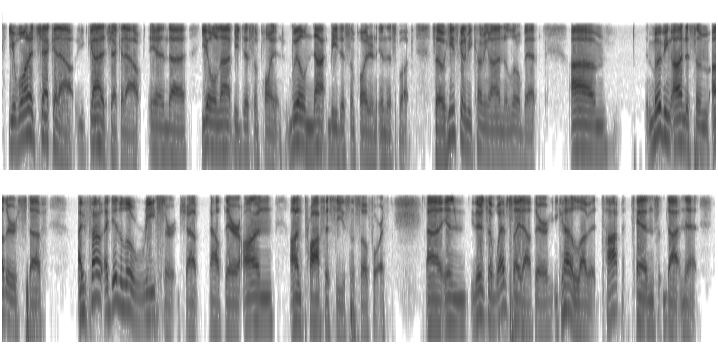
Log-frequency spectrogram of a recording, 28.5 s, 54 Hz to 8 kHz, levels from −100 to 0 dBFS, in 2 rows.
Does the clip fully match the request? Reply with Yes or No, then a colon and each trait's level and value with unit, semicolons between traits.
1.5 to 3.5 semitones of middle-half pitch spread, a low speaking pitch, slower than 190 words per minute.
Yes: narrow, 2.5 semitones; low, 100 Hz; average, 150 wpm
